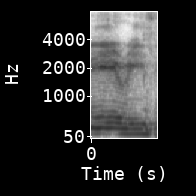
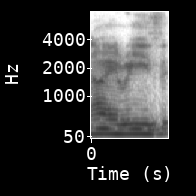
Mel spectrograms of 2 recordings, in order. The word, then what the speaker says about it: Eyeries: You keep saying Aries. It's not Aries. Aries is a star sign, and Aries is the place to be.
